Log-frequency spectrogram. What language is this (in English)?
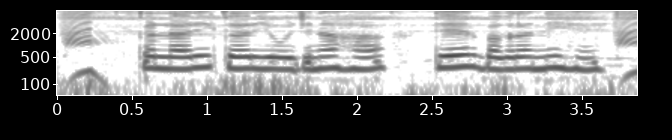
Chhattisgarhi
